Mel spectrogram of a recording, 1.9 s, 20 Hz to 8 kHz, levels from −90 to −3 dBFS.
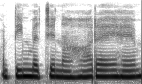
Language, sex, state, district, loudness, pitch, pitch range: Hindi, female, Jharkhand, Deoghar, -11 LUFS, 195 Hz, 185-200 Hz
